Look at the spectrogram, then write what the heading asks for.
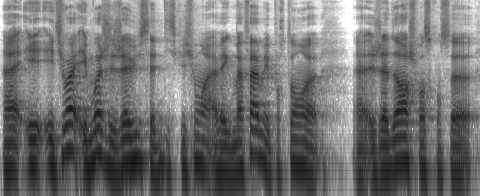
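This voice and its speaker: Man, podcast host, mid-pitched voice, reflective, hesitant, casual chat. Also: fast talker. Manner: reflective, many hesitations while thinking aloud.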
